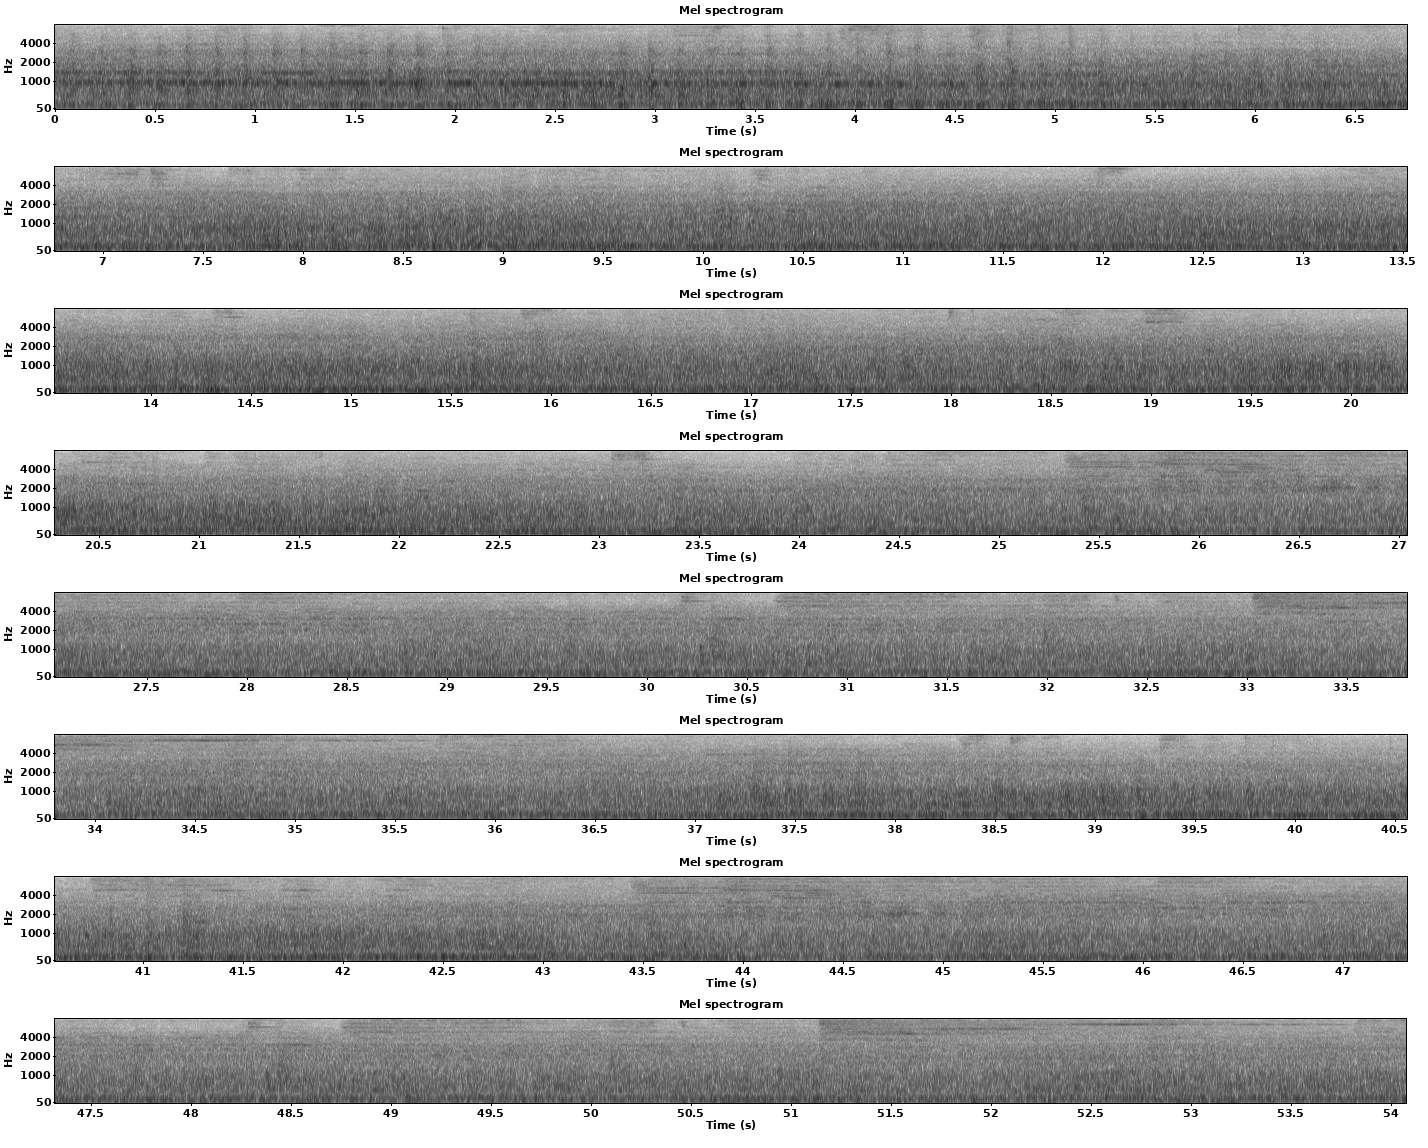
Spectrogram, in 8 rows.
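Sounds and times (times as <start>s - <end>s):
freight train wheels rumbling: 0.0s - 54.0s
faint wheel squeal: 32.6s - 36.2s, 50.2s - 54.0s.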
